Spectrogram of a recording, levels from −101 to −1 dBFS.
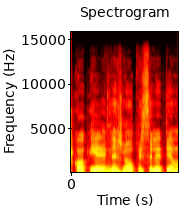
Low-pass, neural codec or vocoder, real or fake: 14.4 kHz; codec, 44.1 kHz, 3.4 kbps, Pupu-Codec; fake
